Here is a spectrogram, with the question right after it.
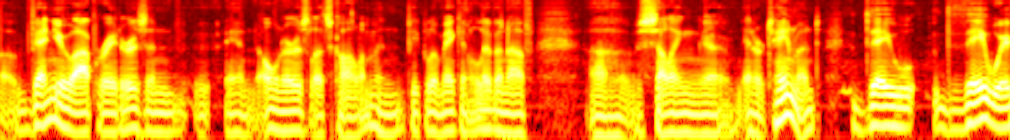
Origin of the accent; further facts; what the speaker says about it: Richfield, United States; back in my hometown of Richfield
